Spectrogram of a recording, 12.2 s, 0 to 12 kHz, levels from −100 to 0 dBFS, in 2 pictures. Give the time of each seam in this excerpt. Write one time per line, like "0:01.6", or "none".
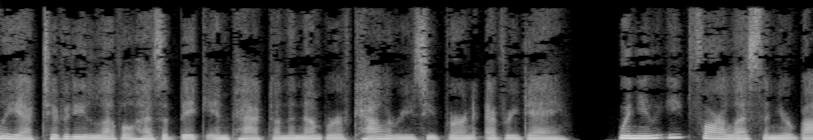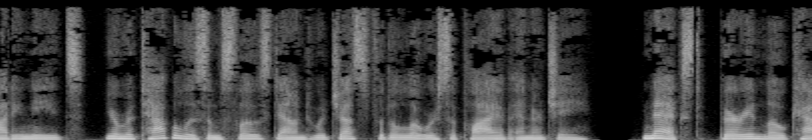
0:04.5
0:10.7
